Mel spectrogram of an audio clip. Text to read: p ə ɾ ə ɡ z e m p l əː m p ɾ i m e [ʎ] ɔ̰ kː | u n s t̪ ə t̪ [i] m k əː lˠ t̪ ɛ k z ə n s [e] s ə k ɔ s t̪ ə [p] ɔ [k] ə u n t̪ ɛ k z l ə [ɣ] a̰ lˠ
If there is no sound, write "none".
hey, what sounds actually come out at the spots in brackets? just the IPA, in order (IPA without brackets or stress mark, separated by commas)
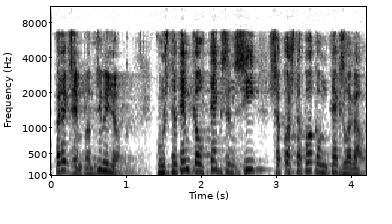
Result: ʎ, ɛ, i, p, k, ɣ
